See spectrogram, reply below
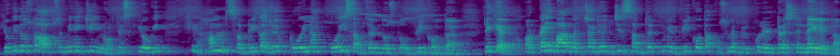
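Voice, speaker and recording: A man's voice: high voice, fairly quick, a little mellow, reverberant. A man teaching an online exam-prep lesson. He explains things patiently and keeps stopping to speak straight to his listeners. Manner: explains patiently, often stops to address the listeners directly. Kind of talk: online classroom lecture.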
